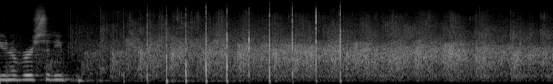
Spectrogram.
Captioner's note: audience applauding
